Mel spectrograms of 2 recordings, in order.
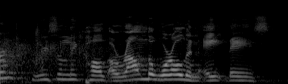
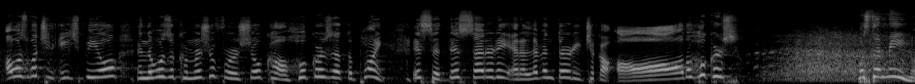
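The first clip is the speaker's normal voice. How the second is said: put-on high innocent child; kid voice; 7 semitones higher than usual. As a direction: ask it like a curious little boy. Son voice retelling TV ad.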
